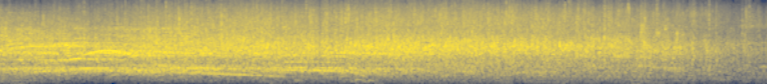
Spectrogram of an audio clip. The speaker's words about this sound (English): Thank you. It really wasn't that long an applause. No, never mind.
